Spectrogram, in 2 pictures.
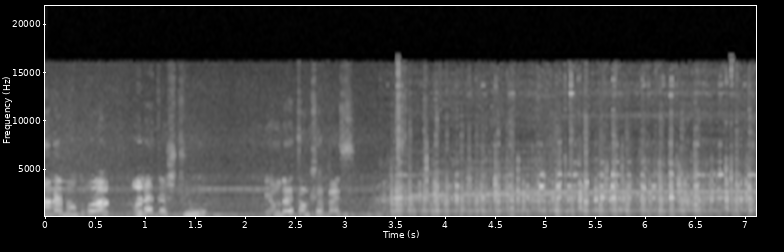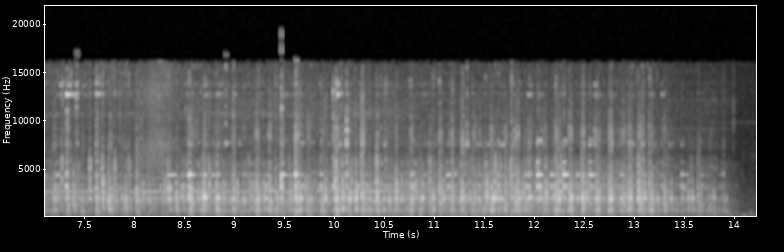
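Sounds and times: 
steady mechanical rumble: 0:00.0 - 0:14.2
speech: 0:00.2 - 0:03.6
boat anchor chain running out in metallic clatter: 0:03.4 - 0:14.2.

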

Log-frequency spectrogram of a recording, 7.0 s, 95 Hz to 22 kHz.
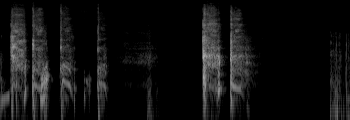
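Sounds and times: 
loud fit of harsh coughs: 0:00.2 - 0:02.2, 0:04.0 - 0:05.1
speech: 0:00.8 - 0:01.0
faint breathing: 0:02.4 - 0:03.2.

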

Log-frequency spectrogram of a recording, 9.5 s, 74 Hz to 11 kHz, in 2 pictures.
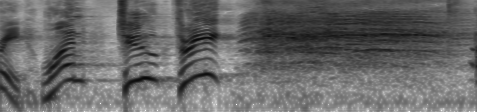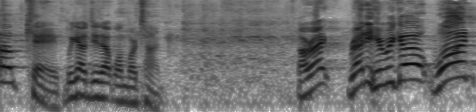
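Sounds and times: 
speech: 0:00.0 - 0:02.8, 0:04.8 - 0:06.5, 0:07.7 - 0:09.5
large group of children screaming and cheering together: 0:02.4 - 0:04.6
laughter: 0:06.4 - 0:08.1.

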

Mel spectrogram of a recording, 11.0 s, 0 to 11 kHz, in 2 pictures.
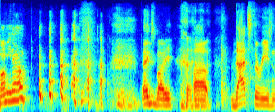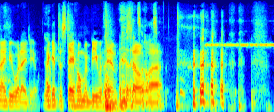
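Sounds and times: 
speech: 0:00.0 - 0:00.6, 0:01.5 - 0:10.9
laughter: 0:00.8 - 0:02.8, 0:03.5 - 0:04.3, 0:07.6 - 0:10.8
smoke alarm set off at home: 0:09.4 - 0:10.9.

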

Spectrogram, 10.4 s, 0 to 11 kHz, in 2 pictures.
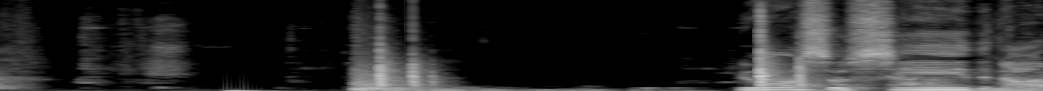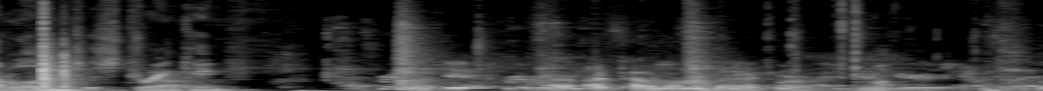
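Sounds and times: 
chair being shaken vigorously: 0:01.3 - 0:02.4, 0:03.7 - 0:04.4, 0:05.2 - 0:05.9
speech: 0:03.7 - 0:06.5, 0:07.4 - 0:10.4.

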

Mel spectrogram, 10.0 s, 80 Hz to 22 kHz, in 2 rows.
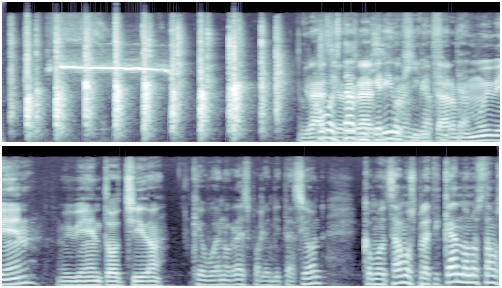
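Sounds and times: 
hands clapping: 0:00.0 - 0:03.3
thin high whistle tone: 0:00.4 - 0:01.8
speech: 0:03.0 - 0:09.9.

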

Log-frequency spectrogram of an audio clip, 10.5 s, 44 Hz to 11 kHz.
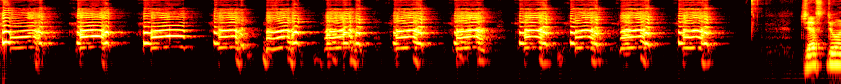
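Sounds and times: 
goose call sounding raspy spit moan notes for calling geese: 0:00.0 - 0:09.2
speech: 0:10.1 - 0:10.5.

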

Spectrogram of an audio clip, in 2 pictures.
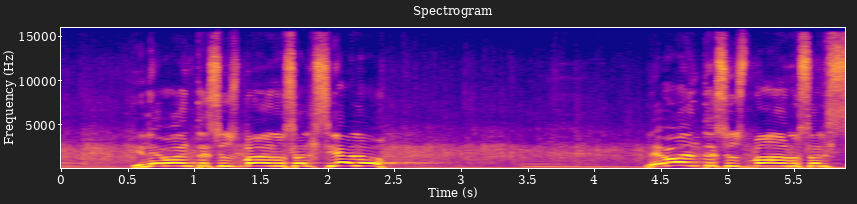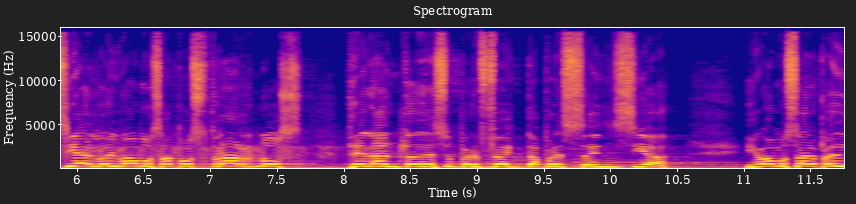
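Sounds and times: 
audience applauding: 0:00.0 - 0:06.5
speech: 0:00.5 - 0:02.8, 0:04.4 - 0:11.7.

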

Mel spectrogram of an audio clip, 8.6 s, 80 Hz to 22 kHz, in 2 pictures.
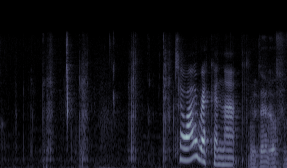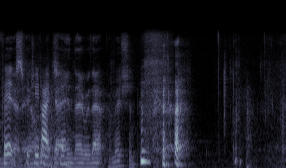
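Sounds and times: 
person chewing quince preserve: 0:00.0 - 0:02.7, 0:03.6 - 0:03.9, 0:07.6 - 0:08.5
speech: 0:02.7 - 0:07.2
laughter: 0:06.4 - 0:07.2.

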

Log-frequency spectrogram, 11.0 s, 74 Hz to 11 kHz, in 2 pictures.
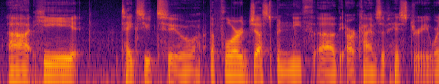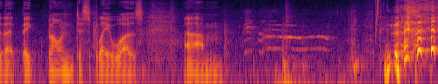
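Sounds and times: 
speech: 0:00.1 - 0:08.4, 0:09.0 - 0:09.3, 0:09.9 - 0:10.9
cat meowing in a library: 0:08.5 - 0:09.8
laughter: 0:10.2 - 0:10.9.

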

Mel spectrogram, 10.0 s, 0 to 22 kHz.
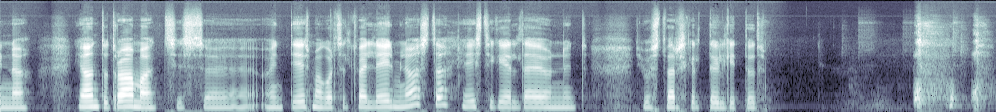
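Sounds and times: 
speech: 0:00.0 - 0:07.8, 0:09.1 - 0:09.9
soft breathy sounds: 0:00.4 - 0:00.8, 0:05.8 - 0:06.4
coughing: 0:09.1 - 0:09.9.

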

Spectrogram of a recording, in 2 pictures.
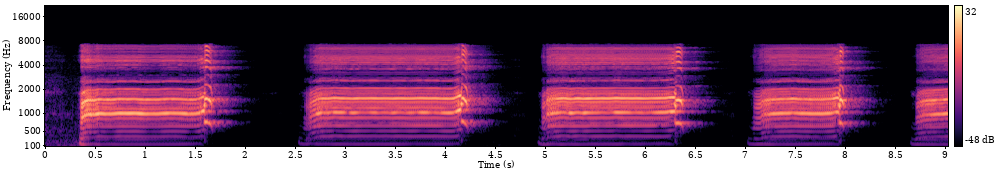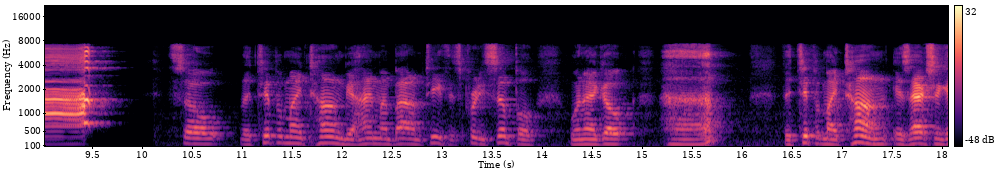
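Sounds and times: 
goose call blown by a hand caller imitating goose honking: 0:00.4 - 0:01.9, 0:02.6 - 0:04.4, 0:05.0 - 0:06.5, 0:07.1 - 0:09.7
speech: 0:11.1 - 0:15.8, 0:16.4 - 0:18.0.

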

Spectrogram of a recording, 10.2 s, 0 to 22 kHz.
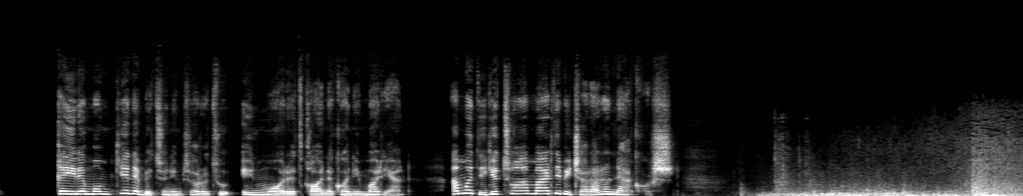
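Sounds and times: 
speech: 0:00.6 - 0:08.0
deep rolling rumble of thunder: 0:07.4 - 0:10.2
heavy rainstorm rain hiss: 0:07.6 - 0:10.2.

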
